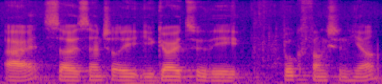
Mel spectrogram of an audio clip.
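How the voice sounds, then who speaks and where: Flat, low-voiced student explaining calmly. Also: male voice, moderate pace, slight background noise. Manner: offhand, plain explaining with fillers. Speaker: student demonstrating calculator. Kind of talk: classroom demonstration. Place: classroom.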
